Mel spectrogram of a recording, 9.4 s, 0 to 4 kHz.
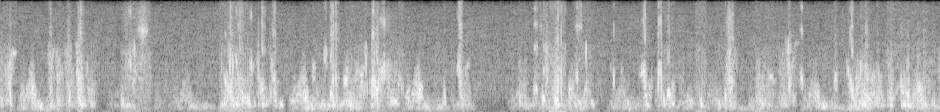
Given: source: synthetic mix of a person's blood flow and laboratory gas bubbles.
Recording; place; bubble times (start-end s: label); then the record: Doppler ultrasound of blood flow; precordium
0.00-0.18 s: bubbles
0.48-0.98 s: bubbles
1.20-1.52 s: bubbles
2.19-2.85 s: bubbles
3.11-4.06 s: bubbles
4.42-4.48 s: bubbles
4.56-4.71 s: bubbles
5.18-5.29 s: bubbles
5.32-5.66 s: bubbles
5.73-5.96 s: bubbles
6.10-6.18 s: bubbles
6.39-6.78 s: bubbles
6.96-7.07 s: bubbles
7.15-7.39 s: bubbles
7.54-8.06 s: bubbles
8.33-8.40 s: bubbles
8.45-9.41 s: bubbles
From the record:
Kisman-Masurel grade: 343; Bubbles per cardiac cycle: rolling drumbeat, 9 or more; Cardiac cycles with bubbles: 100%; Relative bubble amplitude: loud (0.450 to 0.775); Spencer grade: 3 (all of the cardiac periods contain showers or single bubble signals, but not dominating or overriding the cardiac motion signals); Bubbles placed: only in the low amplitude regions of the cardiac cycle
